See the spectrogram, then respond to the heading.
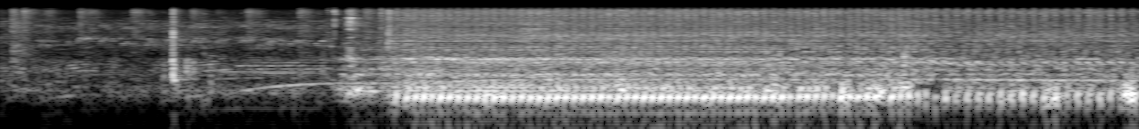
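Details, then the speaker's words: Scooter engine after a loose, damaged spark plug cap was reconnected, which had caused a worn-roller-like knocking sound: cranks, catches and settles into a smooth, even idle with no knocking; normal idle. "suaranya aman ya. Permasalahannya di bagian di sini ya, di kap busi ini."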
